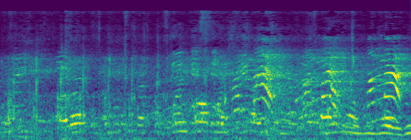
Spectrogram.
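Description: Mostly people talking, with higher-pitched, sweeping voice calls in the second half, typical of a small child calling out.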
